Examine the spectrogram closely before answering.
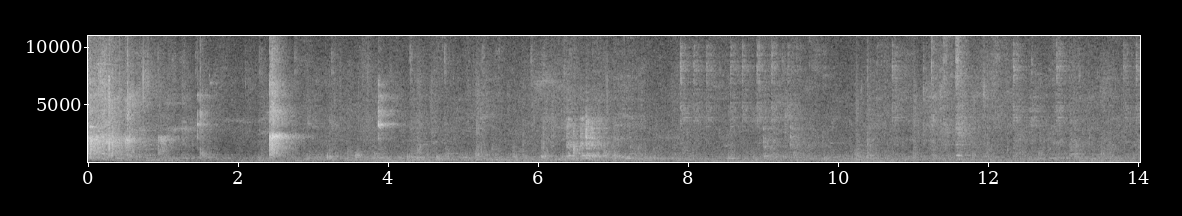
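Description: Musicians shuffle and move about on a stage.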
